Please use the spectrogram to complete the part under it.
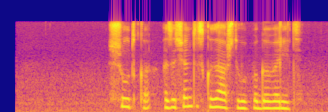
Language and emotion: Russian, neutral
